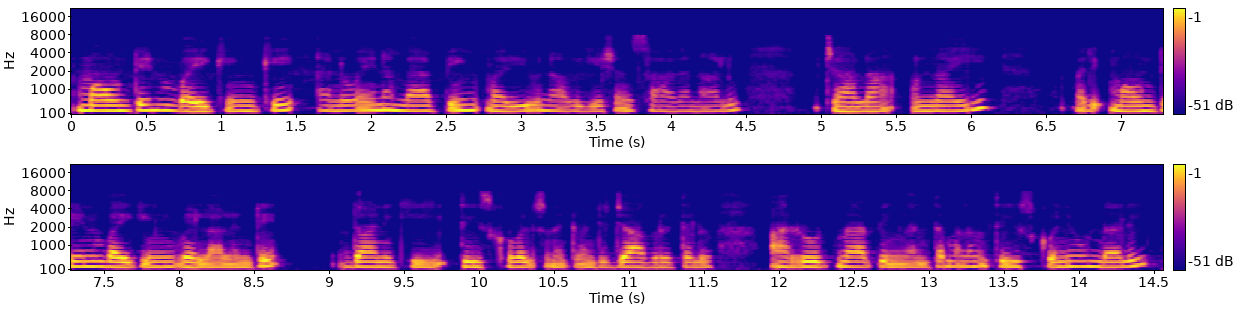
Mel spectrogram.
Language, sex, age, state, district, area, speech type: Telugu, female, 30-45, Andhra Pradesh, Kurnool, rural, spontaneous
